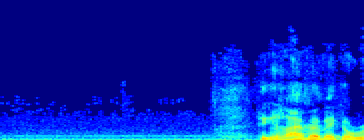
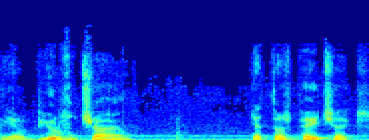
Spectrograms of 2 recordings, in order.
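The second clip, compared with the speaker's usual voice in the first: normal talking voice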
